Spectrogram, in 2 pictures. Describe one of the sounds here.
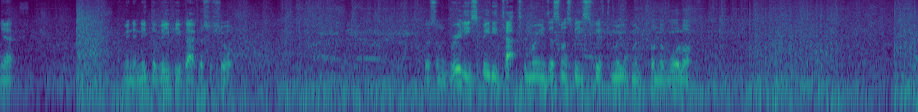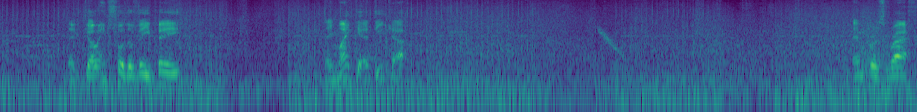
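Weapons fire and blast in a noisy battle.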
